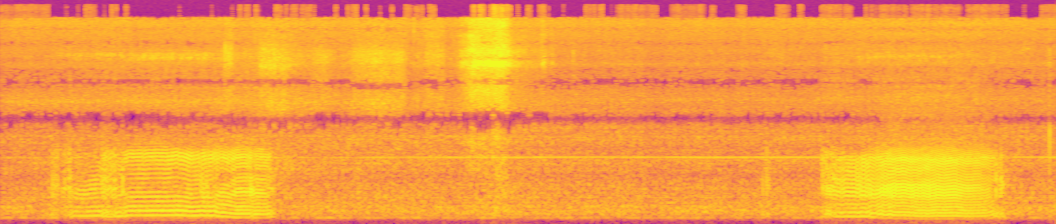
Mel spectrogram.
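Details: Snoring from a Boston Terrier: two long, rough, buzzing breaths with a quiet pause between them.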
